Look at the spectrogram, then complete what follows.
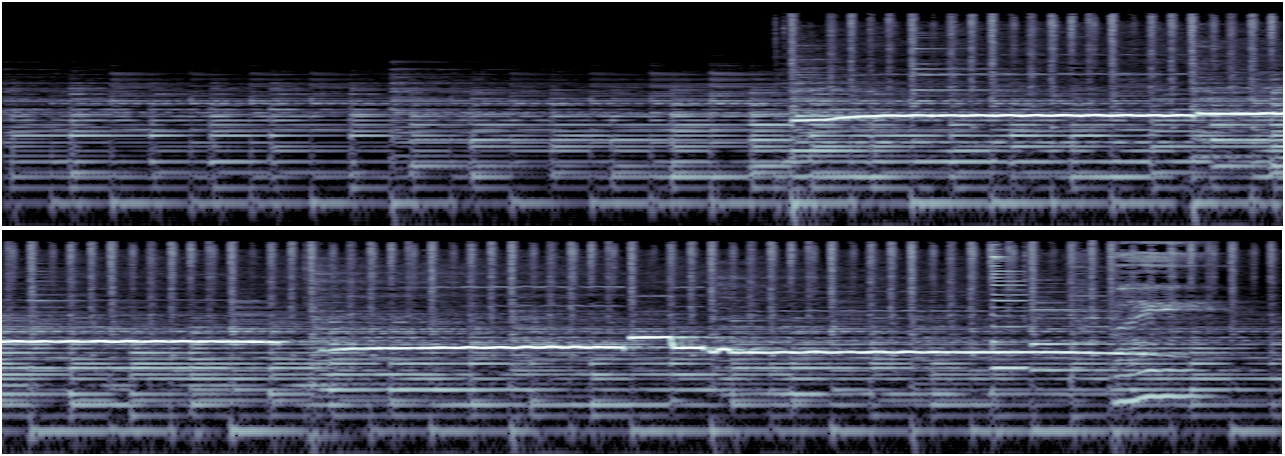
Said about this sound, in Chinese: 听到这支歌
